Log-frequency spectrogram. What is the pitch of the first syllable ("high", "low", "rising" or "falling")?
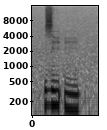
high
